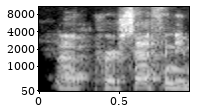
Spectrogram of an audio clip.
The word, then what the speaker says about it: Persephone: Persephone Market Garden is how we pronounce our farm.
